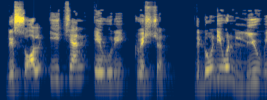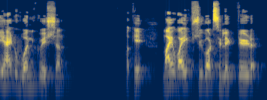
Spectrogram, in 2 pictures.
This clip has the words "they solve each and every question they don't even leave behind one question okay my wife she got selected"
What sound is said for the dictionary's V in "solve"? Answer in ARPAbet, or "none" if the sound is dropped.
none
